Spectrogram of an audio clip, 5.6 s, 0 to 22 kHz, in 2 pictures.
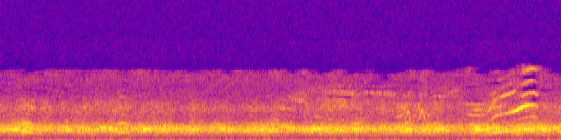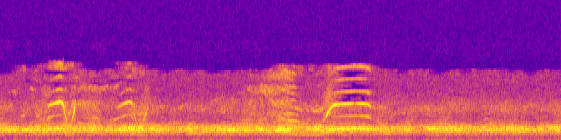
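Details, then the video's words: Many geese landing at Kulgur, Estonia, 4 May 2018, 17:58: a background roar of flock honking, with several clear, rising and falling whistled notes from other birds above it. "so many Geese landed"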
